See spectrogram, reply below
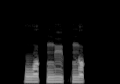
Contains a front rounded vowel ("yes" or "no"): yes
